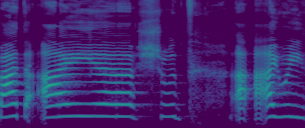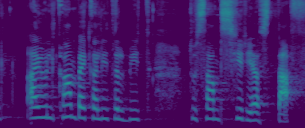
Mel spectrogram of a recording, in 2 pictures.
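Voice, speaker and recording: In a Romanian accent, a raised, projected voice with a bright, sharp tone moves at a fairly slow pace with long, frequent pauses and ordinary pitch variation, on a very clean recording with a silent background. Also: woman, extremely high pitch for a woman. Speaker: design thinking consultant and researcher. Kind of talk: conference talk. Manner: halting.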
